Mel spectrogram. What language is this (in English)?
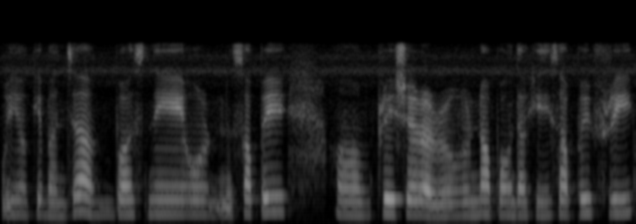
Nepali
